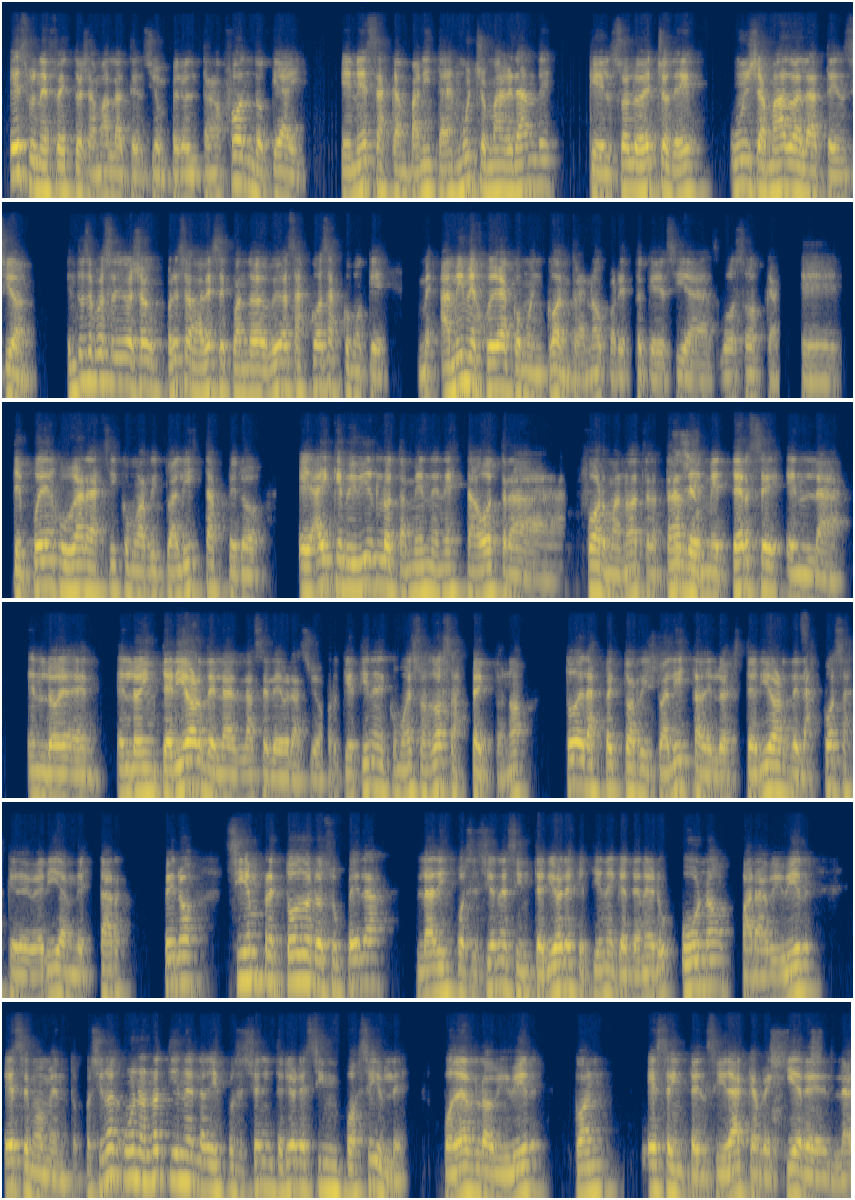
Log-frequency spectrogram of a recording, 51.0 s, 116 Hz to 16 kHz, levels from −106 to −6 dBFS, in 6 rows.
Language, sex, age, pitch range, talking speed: Spanish, male, 40-59, 110-145 Hz, 175 wpm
